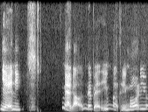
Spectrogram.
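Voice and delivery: mock tearful voice. Retelling a friend's tearful phone call about her engagement: imitating Gerani crying. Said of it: "Me encanta tu caracterización porque yo sueno así de horrible cuando estoy llorando".

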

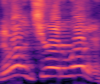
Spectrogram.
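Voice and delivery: loud, very high comedic voice. Voicing a small red dragon heard on the wind: Eddie Murphy voice. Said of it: "hear Eddie Murphy for a moment in a small red dragon form go".

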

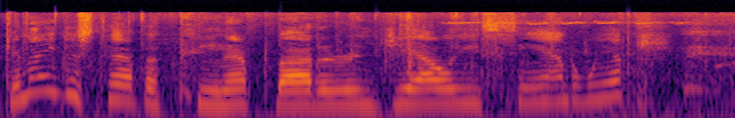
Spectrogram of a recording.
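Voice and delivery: put-on American teenage girl accent. Showing off the only impression they can do, American teenage girl impression. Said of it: "I can only really do an impression of an American teenage girl".

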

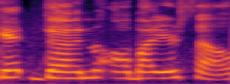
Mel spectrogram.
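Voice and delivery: ordinary talk, nothing marked

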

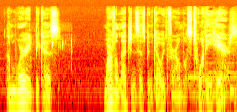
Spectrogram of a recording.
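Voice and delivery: very low, dropped, deep-voiced lament. Doing a mocking impression of Ryan over emotional piano music: imitating Ryan. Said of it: "I'm gonna do an impression of Ryan".

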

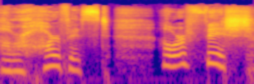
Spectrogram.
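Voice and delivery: hissing, close to crying. Reading a mother's line as her daughter overhears her parents, hissed, near tears. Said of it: "Mother hissed, near tears".

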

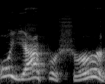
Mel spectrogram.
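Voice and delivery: put-on, laid-on Norwegian Minnesota accent. Speaker mocks how people talk in the speaker's home state: put-on Norwegian accent. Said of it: "It's a Norwegian accent".

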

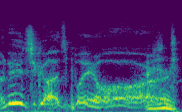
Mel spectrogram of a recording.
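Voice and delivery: very high, silly, mocking voice. Imitating a coach calling plays: Doc Rivers impression. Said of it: "Can't take that guy serious talking like that".

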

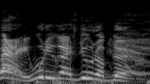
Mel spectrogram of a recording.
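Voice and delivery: put-on very high-pitched hollering, heckling yell. Recalling Hulk Hogan interrupting a movie in the theater, retelling Hulk Hogan's yell. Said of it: "yells at the".

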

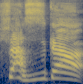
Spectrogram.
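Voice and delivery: piercing, high-pitched, shrill battle cry. Playing a character calling out underwater: yelling a word. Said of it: "I'm gonna yell".

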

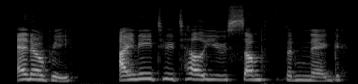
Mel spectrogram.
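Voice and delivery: solemn, weighty, very serious, grave voice. Reading a visitor's line at a hospital bed, handing over roses; very serious voice. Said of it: "He said in a V-serious voice".

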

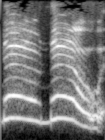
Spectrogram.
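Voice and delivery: high, whiny, mock sassy kid voice.

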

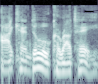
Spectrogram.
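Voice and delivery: slow, drawn-out, put-on Chinese accent. Answering a request to prove being the new Jackie Chan: Jackie Chan accent. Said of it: "That wasn't karate. That was an accent".

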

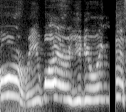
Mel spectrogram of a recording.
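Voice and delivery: very high loud outburst. Retelling how a teammate reacts during games: imitating Pichu getting loud. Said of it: "Pichu gets loud".

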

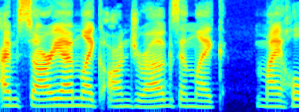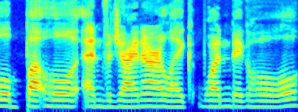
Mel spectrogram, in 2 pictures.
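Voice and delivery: ordinary talk, nothing marked

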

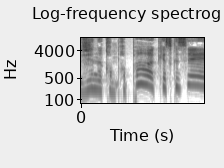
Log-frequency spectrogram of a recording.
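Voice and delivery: put-on French accent lady voice. Retelling a Paris cafeteria scene with an American ordering, quoting the French lady. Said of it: "the lady was going".

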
